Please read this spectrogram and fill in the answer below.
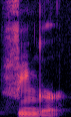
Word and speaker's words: finger: And finger. Finger. We see the nasal sound. M plus the hard G, the G. Fing.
